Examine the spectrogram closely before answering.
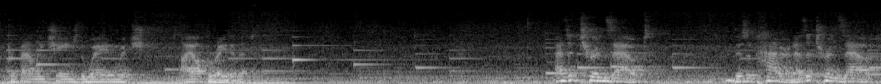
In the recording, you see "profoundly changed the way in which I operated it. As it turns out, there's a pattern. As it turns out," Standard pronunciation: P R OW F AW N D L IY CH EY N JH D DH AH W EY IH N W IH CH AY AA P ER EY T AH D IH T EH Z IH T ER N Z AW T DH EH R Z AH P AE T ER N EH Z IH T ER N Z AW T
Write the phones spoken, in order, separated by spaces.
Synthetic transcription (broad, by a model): P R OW F AW N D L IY CH EY N JH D DH AH W EY IH N W IH CH AY AA P ER EY T AH D IH T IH Z IH T ER N Z AW T DH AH R Z AH P AE T ER N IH Z IH T ER N Z AW T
